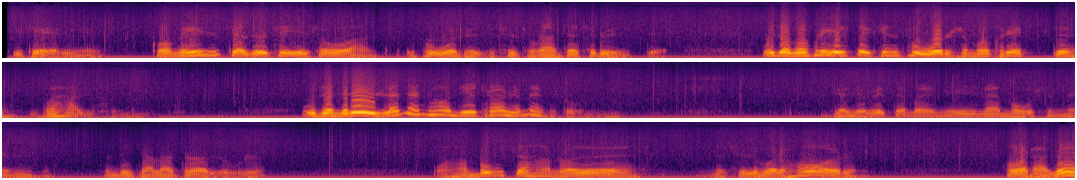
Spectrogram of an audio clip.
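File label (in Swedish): Nysund Närke, dialekter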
